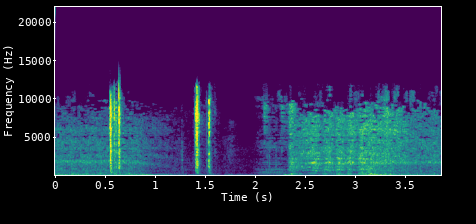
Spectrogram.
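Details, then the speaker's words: Diesel car with newly fitted replacement starter (old one was lazy), glow plugs cycled twice: short brisk cranking bursts, then it catches and runs on with a steady rumble; normal start, gearbox fine but suspension worn. "Täitsa teeris. Normaal piln."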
